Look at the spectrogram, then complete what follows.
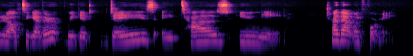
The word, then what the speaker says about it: des États-Unis: But when we put it all together, we get des États-Unis. Try that one for me. Des États-Unis. Notice that as I'm going through and pronouncing it, we're having liaison between all of those S's.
